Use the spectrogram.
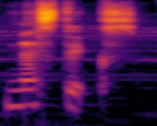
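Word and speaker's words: mnestics: I can't pronounce that word. Sorry. Nestic. Just ignore the M. Okay. Nestics. Class W, X, Y, and Z. Same Greek root as the word pneummonic. Same Greek root as the word pneummonic. The M is The M is silent.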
